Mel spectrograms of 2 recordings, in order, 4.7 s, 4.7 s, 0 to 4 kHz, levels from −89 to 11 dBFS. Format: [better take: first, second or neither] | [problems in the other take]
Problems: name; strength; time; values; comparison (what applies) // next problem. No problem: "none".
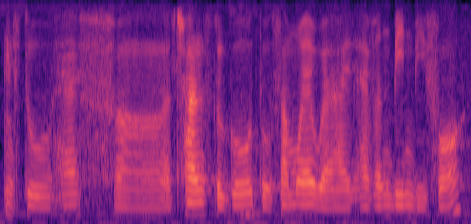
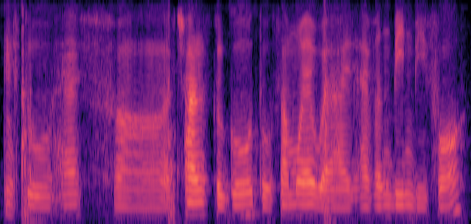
first | noise reduction (neural mask model RNNoise)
